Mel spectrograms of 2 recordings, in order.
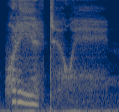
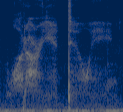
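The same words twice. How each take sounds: First: Whispered, slow and softer; mock whisper. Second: Barely audible, slow whisper; fainter mock whisper. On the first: Podcaster mimicking Paula's quiet question, slow whisper. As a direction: hiss the question under your breath in a mock whisper. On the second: Podcaster mimicking Paula, trailing off into a faint whisper. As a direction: let it fade almost to nothing. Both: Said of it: "So she talks".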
